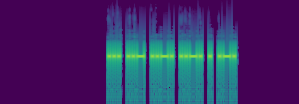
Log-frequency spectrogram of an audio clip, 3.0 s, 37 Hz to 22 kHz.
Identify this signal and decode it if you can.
Morse code, heard as a keyed tone, about 50 wpm, 700 Hz. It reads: SUFFER
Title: ING Suffix - Top 100 Words with Base Words 50wpm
